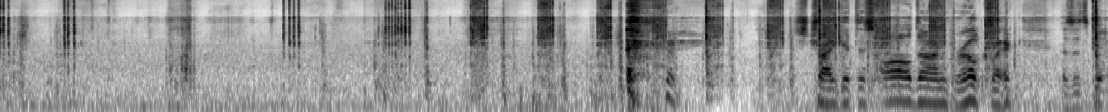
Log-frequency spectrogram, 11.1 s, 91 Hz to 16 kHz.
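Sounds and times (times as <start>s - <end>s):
hand ratchet clicking: 2.8s - 11.0s.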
